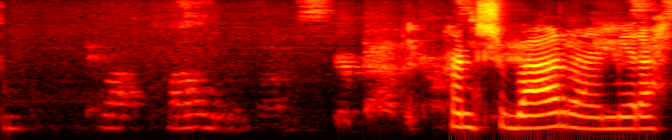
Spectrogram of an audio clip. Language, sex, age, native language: Icelandic, female, 8, Icelandic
